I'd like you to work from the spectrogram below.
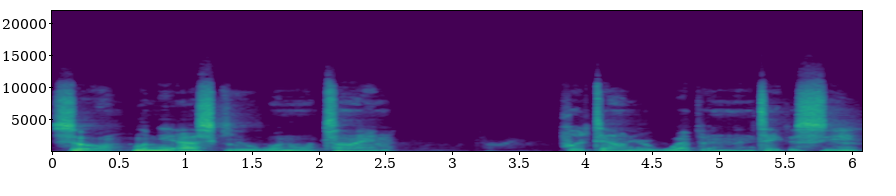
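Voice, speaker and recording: A man playing a menacing, gloating god of nightmares in an audio drama, speaking in silky, mocking threats with theatrical slowness. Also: lively intonation, fairly bright tone, heavily acted. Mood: threatening. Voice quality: very deep, gravelly, breathy. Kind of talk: roleplay audio drama acting.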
